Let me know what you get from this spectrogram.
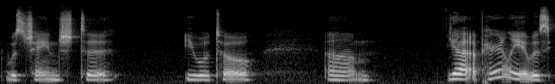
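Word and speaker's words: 硫黄島: put you know if depending on the character preceding that character the pronunciation can change so Shima changes to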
